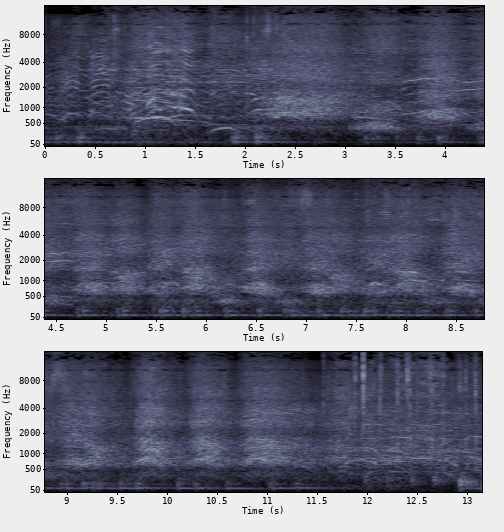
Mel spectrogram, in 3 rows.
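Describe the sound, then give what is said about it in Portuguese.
A large football crowd chants in steady rhythmic unison at the Estádio dos Aflitos after a match ending Náutico 3, Confiança 1, many voices rising and falling together in loud repeated phrases, with a constant low rumble underneath throughout. “Termina aqui no estádio dos aflitos, Náutico 3, Confiança 1.”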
